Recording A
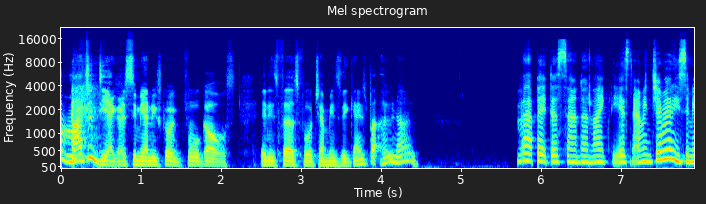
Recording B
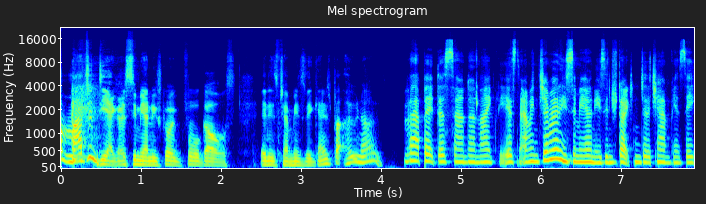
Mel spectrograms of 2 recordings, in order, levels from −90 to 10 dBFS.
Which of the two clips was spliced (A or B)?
B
